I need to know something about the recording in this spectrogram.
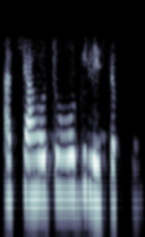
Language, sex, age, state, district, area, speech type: Hindi, female, 18-30, Madhya Pradesh, Betul, rural, conversation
